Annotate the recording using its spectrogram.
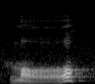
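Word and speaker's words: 母: generation three the corresponding character for mother is mo and by adding we get the polite forms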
